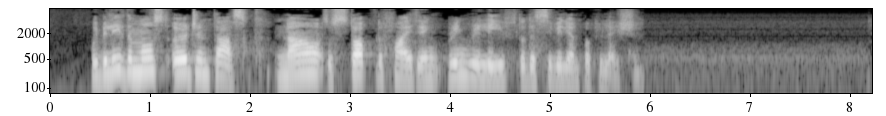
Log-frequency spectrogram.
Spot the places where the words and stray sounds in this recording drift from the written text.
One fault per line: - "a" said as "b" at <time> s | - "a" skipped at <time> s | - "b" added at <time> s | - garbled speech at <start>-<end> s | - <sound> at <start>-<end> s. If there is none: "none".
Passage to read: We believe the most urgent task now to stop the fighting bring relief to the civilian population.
none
